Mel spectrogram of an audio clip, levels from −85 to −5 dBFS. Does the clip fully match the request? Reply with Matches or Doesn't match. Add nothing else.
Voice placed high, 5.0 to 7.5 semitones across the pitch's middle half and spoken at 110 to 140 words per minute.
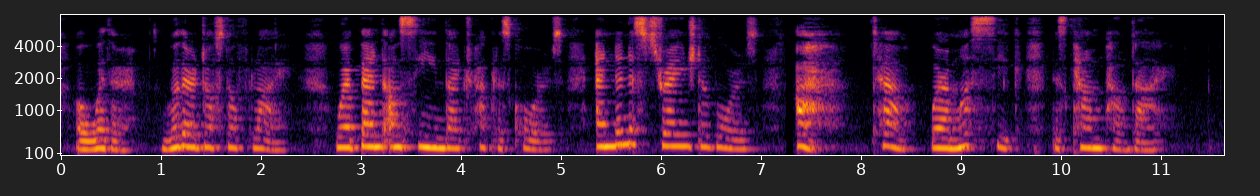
Doesn't match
